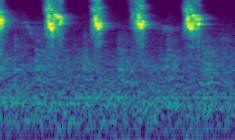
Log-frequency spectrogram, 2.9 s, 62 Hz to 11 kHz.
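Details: Eurasian tree sparrow from a family nesting in a garden nest box, summer 2012, gives four high, harsh chirps, about one every half second, against a quiet background.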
